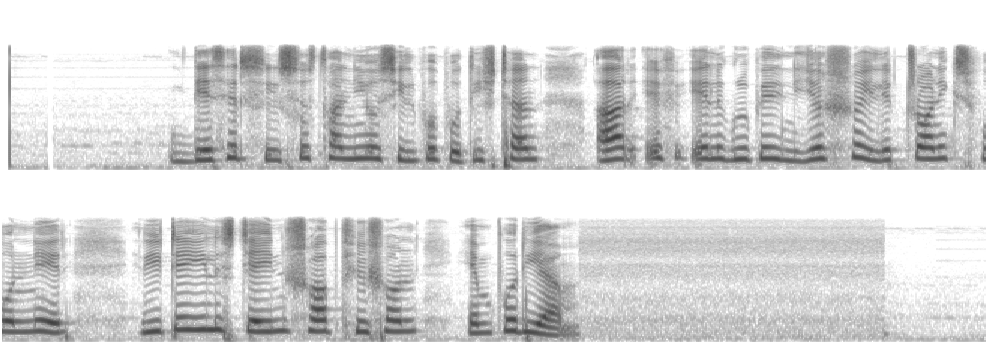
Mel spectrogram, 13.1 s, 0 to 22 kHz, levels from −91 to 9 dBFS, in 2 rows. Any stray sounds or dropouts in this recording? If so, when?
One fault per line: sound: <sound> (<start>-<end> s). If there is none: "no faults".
no faults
